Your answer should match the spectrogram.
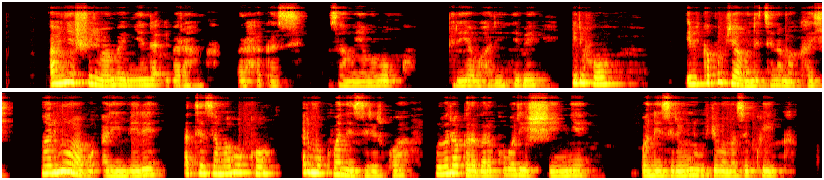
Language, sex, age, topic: Kinyarwanda, female, 25-35, education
